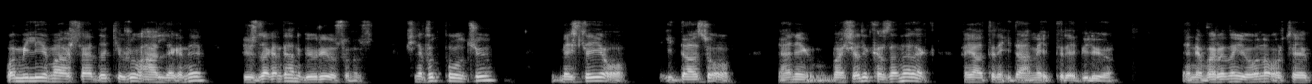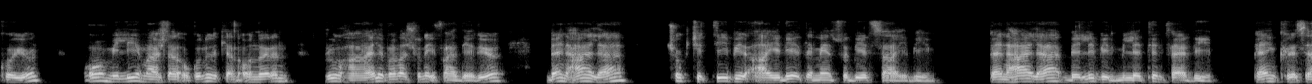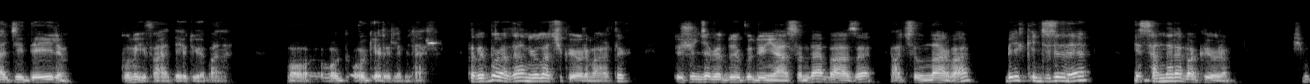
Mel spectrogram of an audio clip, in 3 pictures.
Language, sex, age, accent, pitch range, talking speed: Turkish, male, 60-79, native, 125-195 Hz, 120 wpm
